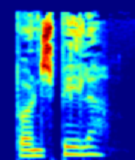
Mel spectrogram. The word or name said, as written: båndspiller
